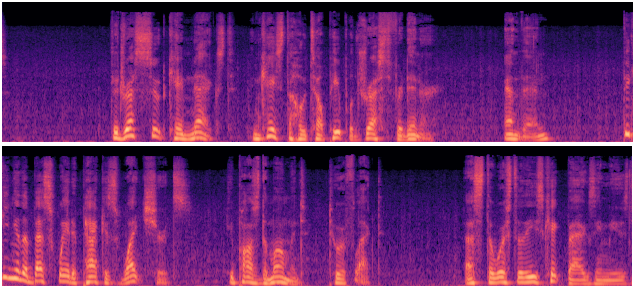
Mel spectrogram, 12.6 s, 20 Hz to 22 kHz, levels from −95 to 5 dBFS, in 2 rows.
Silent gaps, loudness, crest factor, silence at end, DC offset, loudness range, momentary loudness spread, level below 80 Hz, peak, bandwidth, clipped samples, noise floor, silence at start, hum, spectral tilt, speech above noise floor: none; -19 LUFS; 18 dB; 0 s; 0.2%; 3 LU; 12 LU; -48 dBFS; -2 dBFS; 16.5 kHz; under 0.1%; -49 dBFS; 0 s; none; -5.5 dB/octave; 30 dB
